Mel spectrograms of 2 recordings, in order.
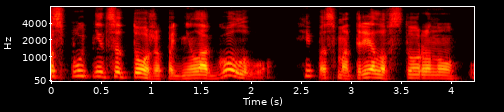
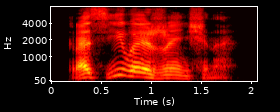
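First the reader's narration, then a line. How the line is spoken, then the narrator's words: Lazy male voice. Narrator (Russian): мужчина лениво сказал по-русски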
